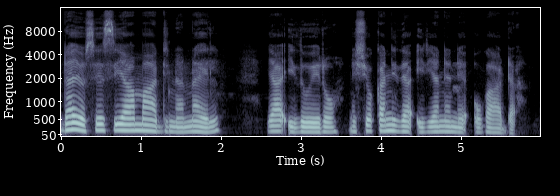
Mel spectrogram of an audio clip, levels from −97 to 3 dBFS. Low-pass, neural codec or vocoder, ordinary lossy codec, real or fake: 14.4 kHz; none; none; real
